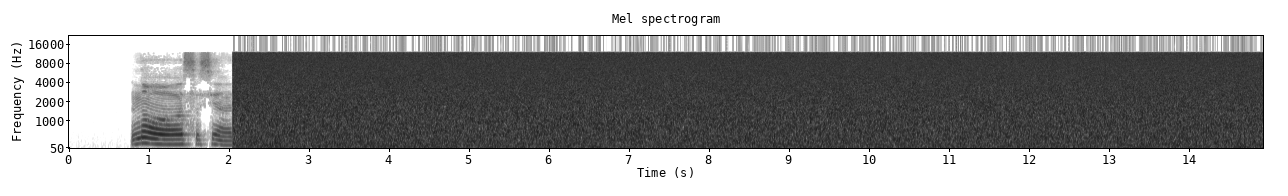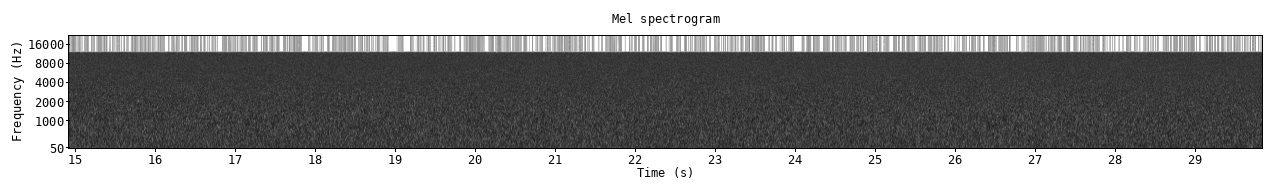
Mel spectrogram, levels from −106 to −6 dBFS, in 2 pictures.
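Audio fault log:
2.04–29.84 s, samples built from the wrong bytes: from here to the end the speech turns into loud, harsh broadband noise, because each sample's low, fast-changing bits have become its large part. Unlike added background hiss, the noise tracks the signal.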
